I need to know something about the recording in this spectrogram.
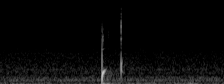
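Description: A short electronic blip sounds as a chat message is sent.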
